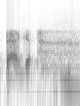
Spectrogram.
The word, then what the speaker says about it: Baggett: Yeah, it's Baguette.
